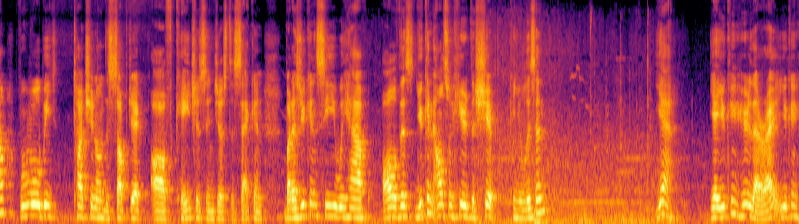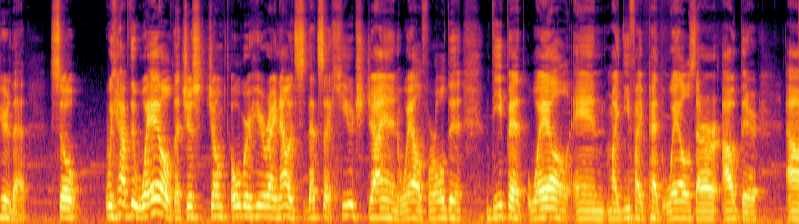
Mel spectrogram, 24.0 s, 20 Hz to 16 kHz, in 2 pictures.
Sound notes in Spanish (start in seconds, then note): 8.7 sonido del mar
